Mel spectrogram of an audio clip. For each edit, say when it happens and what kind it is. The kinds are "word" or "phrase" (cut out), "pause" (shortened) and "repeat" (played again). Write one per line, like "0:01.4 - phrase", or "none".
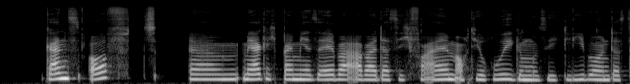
none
